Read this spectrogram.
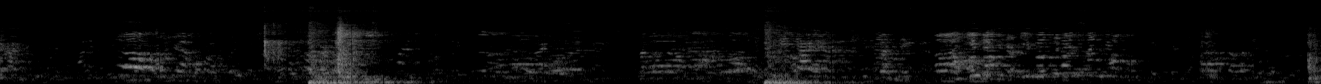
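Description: Young women talk and call out to each other, heard from afar in a large echoing hall.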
